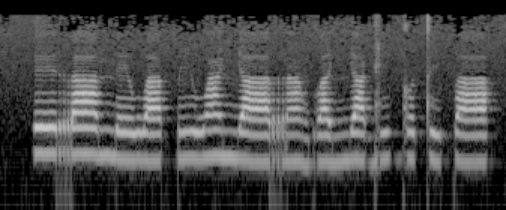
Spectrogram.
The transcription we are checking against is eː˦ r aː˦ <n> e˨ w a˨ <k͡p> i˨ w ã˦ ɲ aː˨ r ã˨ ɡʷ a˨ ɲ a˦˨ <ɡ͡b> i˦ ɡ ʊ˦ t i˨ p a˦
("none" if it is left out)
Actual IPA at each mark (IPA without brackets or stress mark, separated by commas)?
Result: n, k͡p, ɡ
